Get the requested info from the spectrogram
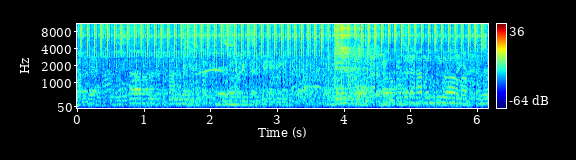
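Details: Storz shockwave vibration applicator working over the inner elbow of an adult woman with chronic golfer's elbow (medial epicondylitis): fast steady ticking buzz with conversation over it.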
